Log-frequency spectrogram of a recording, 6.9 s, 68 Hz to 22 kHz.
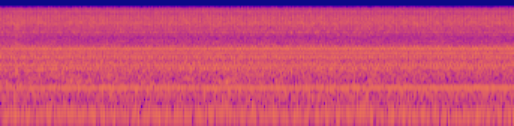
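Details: Antique GE Monitor Top DR-1 refrigerator compressor just started after repair, high-side pressure rising, warmth felt, cooling starting; quiet, smooth low hum with faint steady tone, no knocking or rattling; running normally.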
